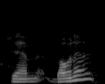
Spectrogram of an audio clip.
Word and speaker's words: Zambogna: And we want to thank the person that called in and let us know that it's Ricky Zambogna. The G is silent.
